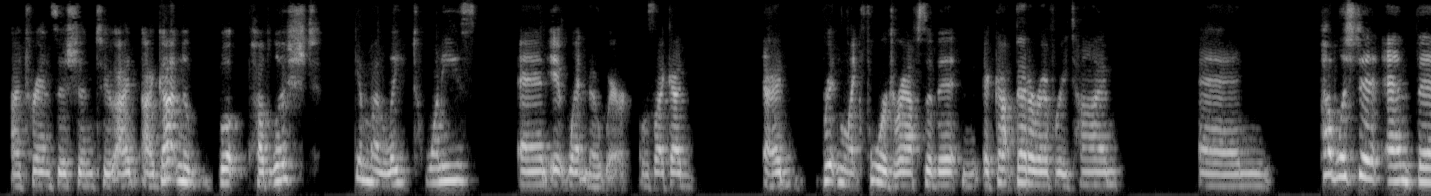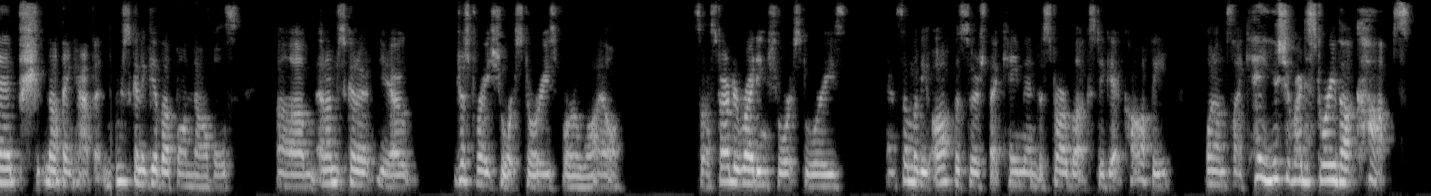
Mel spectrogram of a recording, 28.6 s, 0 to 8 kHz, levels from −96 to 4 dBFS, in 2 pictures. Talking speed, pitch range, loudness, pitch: 195 wpm, 185-240 Hz, -22 LUFS, 200 Hz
